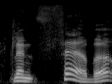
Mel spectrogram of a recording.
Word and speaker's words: Glenfaba: standing in peel and Glen faerber always a question mark about how it's pronounced i like to call it Graham fair but it's nicely in the middle he's 48 married with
